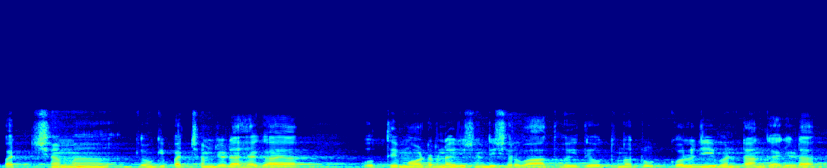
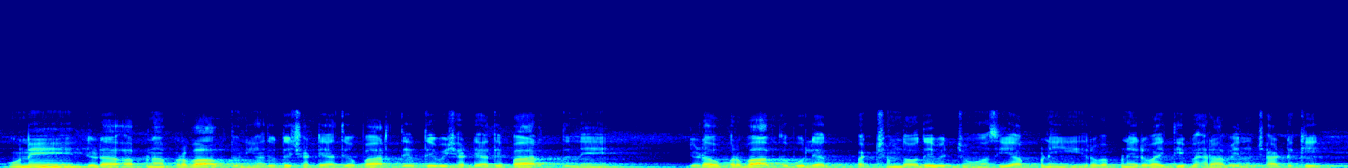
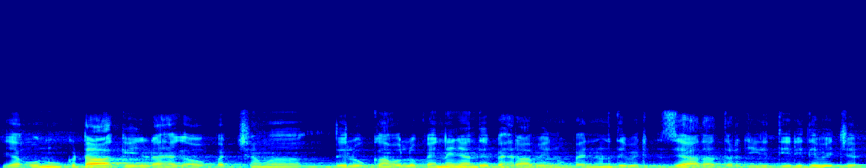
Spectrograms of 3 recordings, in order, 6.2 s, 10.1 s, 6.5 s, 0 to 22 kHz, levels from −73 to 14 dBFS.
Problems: constant background noise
